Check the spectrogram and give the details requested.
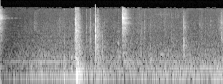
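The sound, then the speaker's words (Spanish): A door of a house is opened at night: a thud and sharp latch clicks in quick succession, then a softer knock of the door swinging, over a quiet hum. “abre la puerta.”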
